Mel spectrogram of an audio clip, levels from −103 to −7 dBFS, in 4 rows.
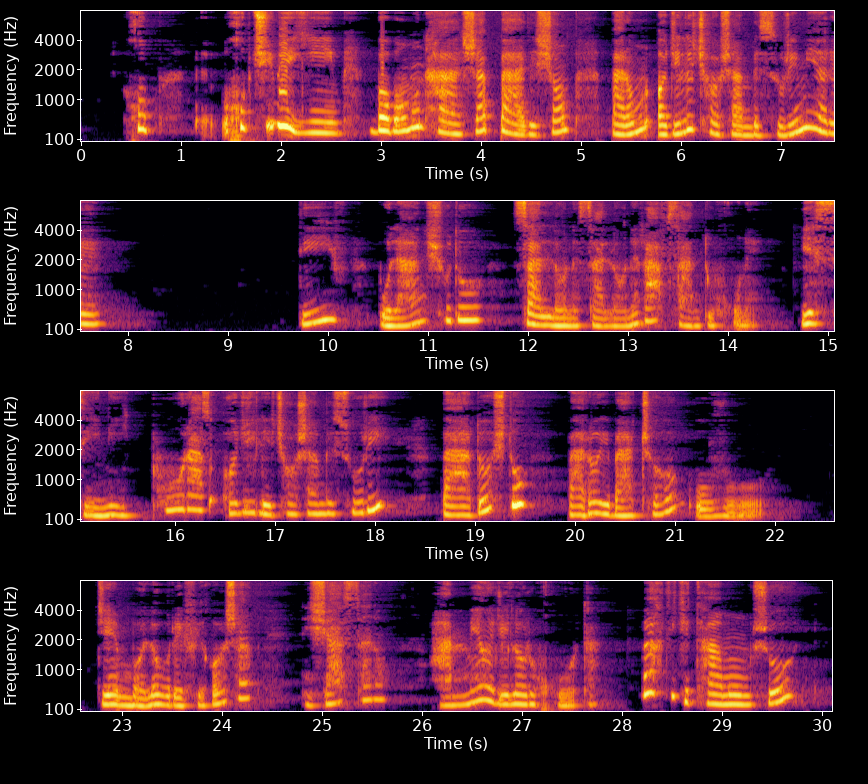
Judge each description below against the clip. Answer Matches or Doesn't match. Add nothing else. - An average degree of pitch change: Doesn't match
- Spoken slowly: Matches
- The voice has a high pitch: Matches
